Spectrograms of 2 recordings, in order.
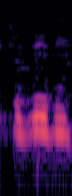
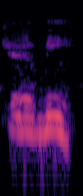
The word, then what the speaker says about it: Caribbean: Some people say Caribbean, some people say Caribbean, and that's the Western Hemisphere.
